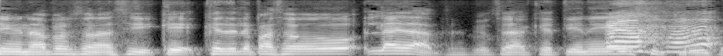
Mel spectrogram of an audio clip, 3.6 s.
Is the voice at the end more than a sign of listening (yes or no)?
yes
